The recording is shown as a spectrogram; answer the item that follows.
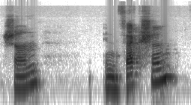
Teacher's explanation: I think we pretty much say that with a K and an SH sound. And this TION has a little bit of a schwa vowel un, but we go almost from the SH right to the N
